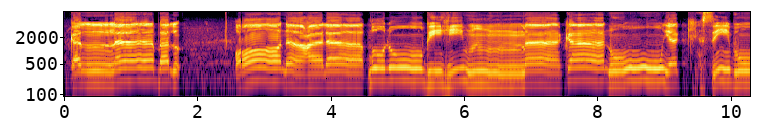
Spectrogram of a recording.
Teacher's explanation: বাল শব্দটা বলার পরে আমরা আওয়াজটা বন্ধ করে দিব, কিন্তু শ্বাসটা জারি রাখবো, ভাঙবো না। আমরা আওয়াজকে বন্ধ করে দিব, কিন্তু শ্বাস ভাঙ্গা যাবে না, শ্বাস আমরা ভাঙবো না, নিঃশ্বাস আমরা ভাঙবো না, কিন্তু আওয়াজটা বন্ধ থাকবে। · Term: সাক্তা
